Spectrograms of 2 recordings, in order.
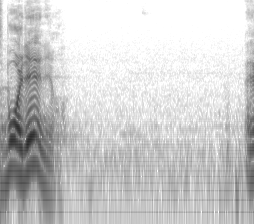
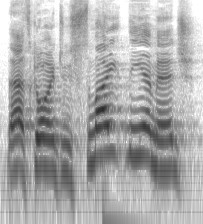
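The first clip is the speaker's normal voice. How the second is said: usual speaking voice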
